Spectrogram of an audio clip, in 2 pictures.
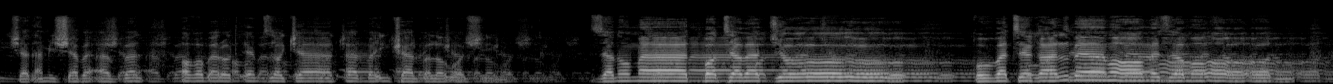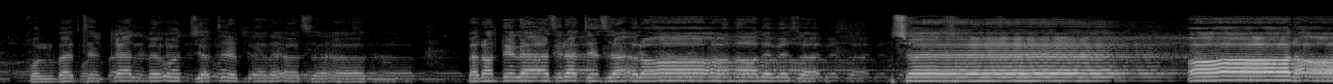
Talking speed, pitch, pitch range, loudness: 80 wpm, 165 Hz, 145-170 Hz, -27 LUFS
